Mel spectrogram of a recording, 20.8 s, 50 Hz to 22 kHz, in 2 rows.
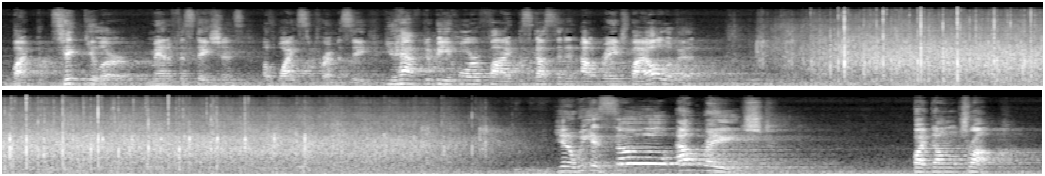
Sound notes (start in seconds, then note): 7.5 audience applauding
